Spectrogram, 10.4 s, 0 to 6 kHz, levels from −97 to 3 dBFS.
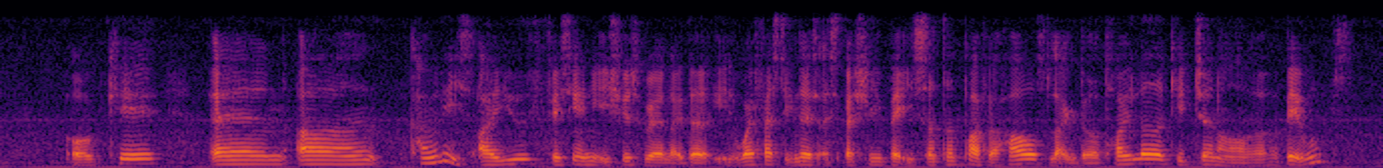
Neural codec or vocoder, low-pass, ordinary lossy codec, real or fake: none; 5.4 kHz; none; real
